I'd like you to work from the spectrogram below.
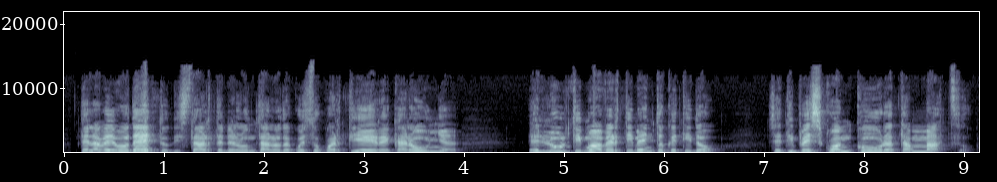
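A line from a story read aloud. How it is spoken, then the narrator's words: Policeman shouting. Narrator (Italian): il poliziotto gridò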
